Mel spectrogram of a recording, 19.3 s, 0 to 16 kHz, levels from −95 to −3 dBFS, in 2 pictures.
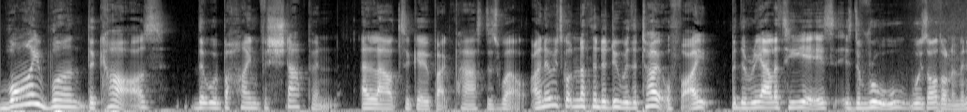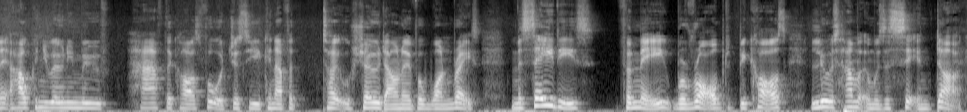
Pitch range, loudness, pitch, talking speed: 145-170 Hz, -19 LUFS, 160 Hz, 215 wpm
